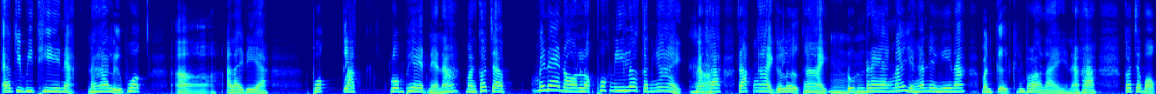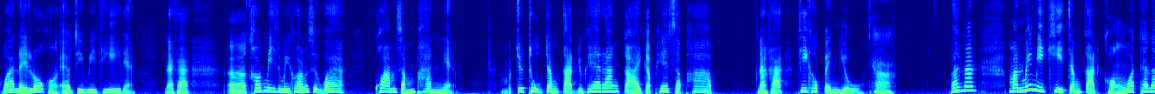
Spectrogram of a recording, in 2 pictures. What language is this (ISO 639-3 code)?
tha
